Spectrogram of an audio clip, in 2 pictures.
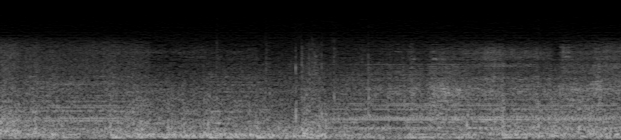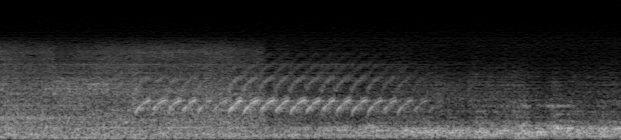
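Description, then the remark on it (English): A submarine's general alarm blares continuously after an explosion in the torpedo compartment, its harsh pulsing tone repeating over a dense rumble of machinery, rising into a rapid warbling pattern partway through. “The general alarm is sounded.”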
